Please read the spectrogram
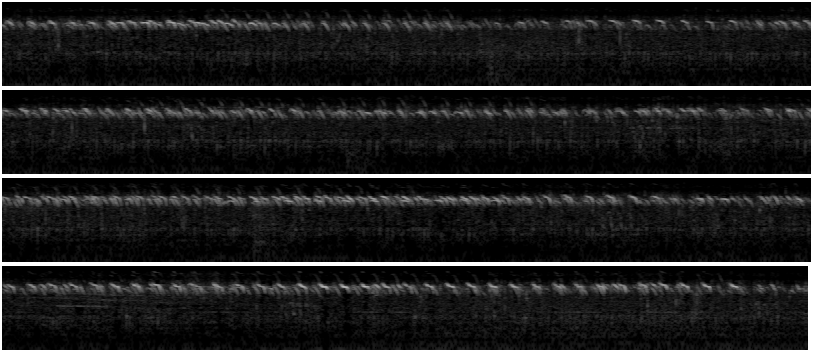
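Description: A flock of Muscovy ducklings peeping nonstop, a dense chatter of short high calls that grows louder near the end.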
